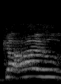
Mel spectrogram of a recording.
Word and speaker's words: Guile: kicking the ass of Gil. I think that's how it's pronounced. It's Guile, not Gil!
